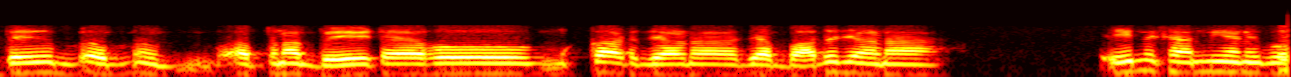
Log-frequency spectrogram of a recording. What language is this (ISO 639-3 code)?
pan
